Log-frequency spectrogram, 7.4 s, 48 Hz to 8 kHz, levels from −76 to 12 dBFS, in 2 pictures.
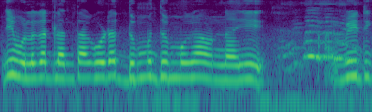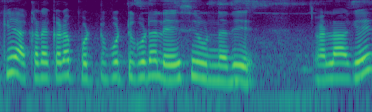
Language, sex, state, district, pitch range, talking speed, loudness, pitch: Telugu, female, Andhra Pradesh, Annamaya, 220-245 Hz, 115 wpm, -14 LUFS, 230 Hz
